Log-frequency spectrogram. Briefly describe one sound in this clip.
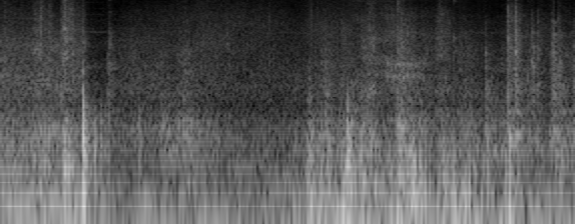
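Ratchet straps rattle and clink as they are handled.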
